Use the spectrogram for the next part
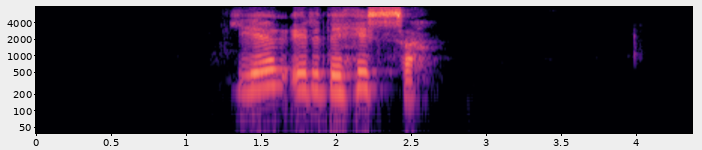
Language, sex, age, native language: Icelandic, female, 30-39, Icelandic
